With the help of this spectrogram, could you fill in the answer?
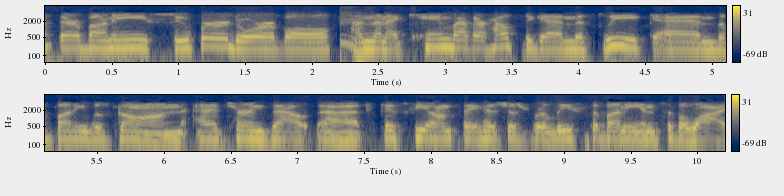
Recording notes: the woman on the phone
